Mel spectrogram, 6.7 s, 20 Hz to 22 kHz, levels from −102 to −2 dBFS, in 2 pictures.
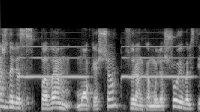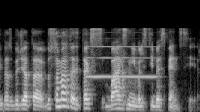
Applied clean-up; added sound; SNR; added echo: none; Wind instrument, woodwind instrument; 10 dB; none.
